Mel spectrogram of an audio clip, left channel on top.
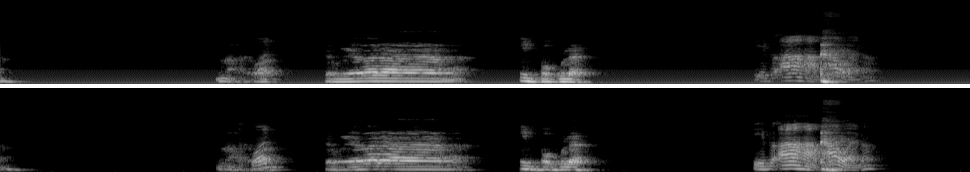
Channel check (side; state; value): left; noise; hum, 29 dB below the sound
